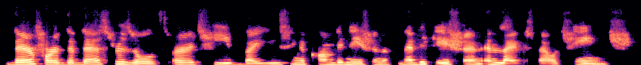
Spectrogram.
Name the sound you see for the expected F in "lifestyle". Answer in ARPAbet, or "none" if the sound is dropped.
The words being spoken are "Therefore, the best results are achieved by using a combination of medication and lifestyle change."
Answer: F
